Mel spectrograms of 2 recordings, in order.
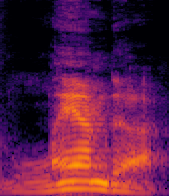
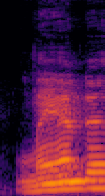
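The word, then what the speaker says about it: λ: special name we call it that which is pronounced lambda lambda in case you looks like a giraffe landed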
